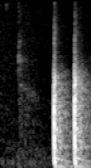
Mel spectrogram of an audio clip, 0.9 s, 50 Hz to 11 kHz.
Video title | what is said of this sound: 좋은 자취방 구하기 팁 9가지 (복층오피스텔은 무적권 안됩니다..) | 살짝 쳤을 때 이런 소리 나서 그러면 그 집은 절대 피하셔야 해요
